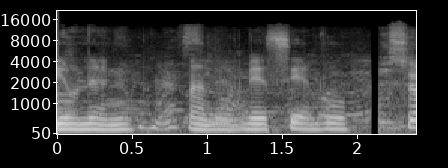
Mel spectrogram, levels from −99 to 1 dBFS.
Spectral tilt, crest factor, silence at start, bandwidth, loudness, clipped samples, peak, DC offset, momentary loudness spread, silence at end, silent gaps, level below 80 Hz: -6 dB/octave; 18 dB; 0 s; 13.5 kHz; -28 LUFS; under 0.1%; -10 dBFS; 0.1%; 7 LU; 0 s; 2.09-2.13 s; -62 dBFS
